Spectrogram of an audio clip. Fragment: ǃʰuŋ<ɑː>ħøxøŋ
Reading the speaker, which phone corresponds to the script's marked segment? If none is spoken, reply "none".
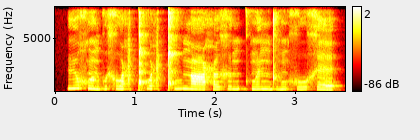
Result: ɑː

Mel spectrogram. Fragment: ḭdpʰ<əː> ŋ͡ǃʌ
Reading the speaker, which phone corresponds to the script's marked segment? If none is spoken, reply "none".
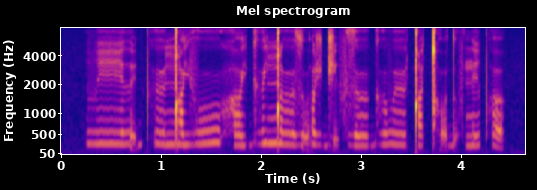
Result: ɨː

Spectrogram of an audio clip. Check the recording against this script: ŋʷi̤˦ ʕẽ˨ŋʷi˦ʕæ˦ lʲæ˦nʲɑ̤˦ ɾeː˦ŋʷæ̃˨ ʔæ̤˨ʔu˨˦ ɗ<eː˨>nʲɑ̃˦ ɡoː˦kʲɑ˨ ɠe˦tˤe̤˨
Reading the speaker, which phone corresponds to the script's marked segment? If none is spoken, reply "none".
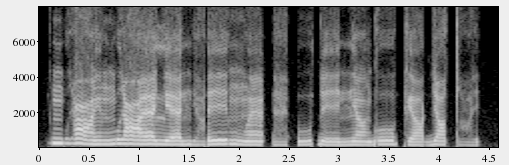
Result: eː˨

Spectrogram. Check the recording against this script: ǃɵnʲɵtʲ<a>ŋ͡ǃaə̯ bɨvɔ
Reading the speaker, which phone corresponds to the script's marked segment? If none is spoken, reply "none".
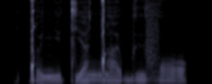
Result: a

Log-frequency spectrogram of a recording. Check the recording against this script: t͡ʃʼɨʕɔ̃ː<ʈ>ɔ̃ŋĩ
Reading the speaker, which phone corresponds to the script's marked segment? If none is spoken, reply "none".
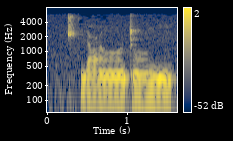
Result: ʈ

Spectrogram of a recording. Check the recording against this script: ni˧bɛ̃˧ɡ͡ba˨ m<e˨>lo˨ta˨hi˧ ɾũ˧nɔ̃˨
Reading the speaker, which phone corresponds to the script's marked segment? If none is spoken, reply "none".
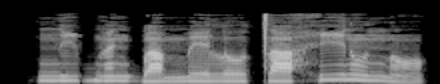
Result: e˨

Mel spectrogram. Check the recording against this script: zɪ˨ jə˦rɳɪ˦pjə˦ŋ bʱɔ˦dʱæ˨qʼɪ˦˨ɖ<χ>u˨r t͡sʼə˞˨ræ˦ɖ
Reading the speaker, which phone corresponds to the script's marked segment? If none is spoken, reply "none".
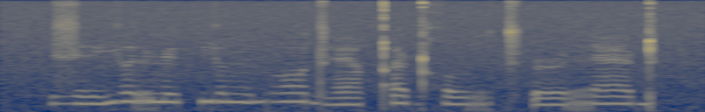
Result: χ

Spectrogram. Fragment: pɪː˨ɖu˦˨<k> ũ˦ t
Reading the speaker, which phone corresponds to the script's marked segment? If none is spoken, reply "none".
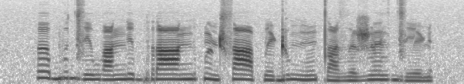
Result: ŋ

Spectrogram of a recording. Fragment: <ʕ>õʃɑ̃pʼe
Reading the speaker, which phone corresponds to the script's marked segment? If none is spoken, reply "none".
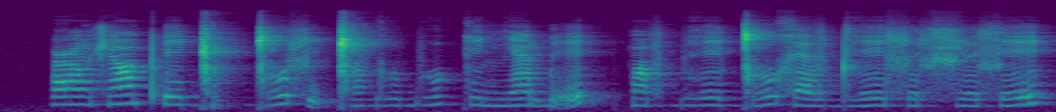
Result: ʕ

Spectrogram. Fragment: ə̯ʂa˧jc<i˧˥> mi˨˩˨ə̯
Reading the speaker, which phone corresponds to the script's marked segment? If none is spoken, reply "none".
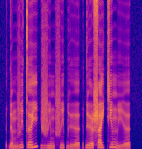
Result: i˧˥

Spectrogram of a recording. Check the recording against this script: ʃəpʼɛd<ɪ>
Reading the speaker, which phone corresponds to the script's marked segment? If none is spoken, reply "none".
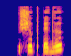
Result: ə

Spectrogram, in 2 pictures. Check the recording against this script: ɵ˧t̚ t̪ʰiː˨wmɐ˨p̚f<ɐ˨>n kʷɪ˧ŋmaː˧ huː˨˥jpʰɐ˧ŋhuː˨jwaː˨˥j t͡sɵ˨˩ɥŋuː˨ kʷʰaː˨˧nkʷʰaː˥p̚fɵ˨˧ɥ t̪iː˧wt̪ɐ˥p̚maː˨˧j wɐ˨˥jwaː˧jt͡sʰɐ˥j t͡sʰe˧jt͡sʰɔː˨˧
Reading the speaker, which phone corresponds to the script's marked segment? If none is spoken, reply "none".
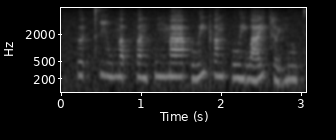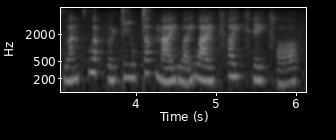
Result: ɐ˨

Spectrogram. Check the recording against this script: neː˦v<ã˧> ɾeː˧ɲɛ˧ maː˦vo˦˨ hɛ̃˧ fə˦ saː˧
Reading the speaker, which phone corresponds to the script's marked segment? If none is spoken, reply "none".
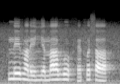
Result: ã˧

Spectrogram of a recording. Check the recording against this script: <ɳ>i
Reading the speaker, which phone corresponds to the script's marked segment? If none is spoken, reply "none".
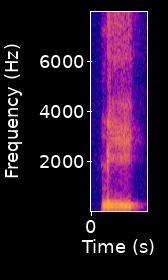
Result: ɳ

